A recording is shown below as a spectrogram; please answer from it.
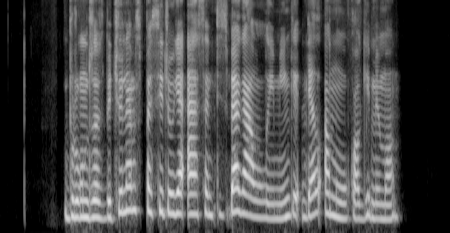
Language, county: Lithuanian, Kaunas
